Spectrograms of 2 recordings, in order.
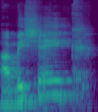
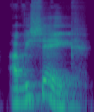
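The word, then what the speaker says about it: Abhishek: uh let's go sir it's not V it's like uh abishek again you pronounced my name incorrectly abishek okay I hope I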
